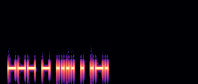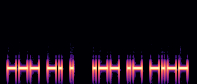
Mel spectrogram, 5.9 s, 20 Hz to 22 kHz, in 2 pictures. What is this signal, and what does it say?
Morse code, heard as a keyed tone, about 37 wpm, 700 Hz. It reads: OTHER ONE WAY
